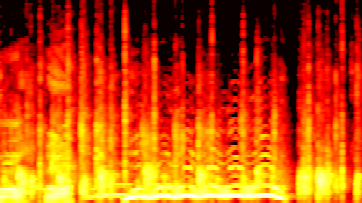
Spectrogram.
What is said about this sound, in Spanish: entonces les agradecemos a ocho libros. un aplauso para ocho libros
